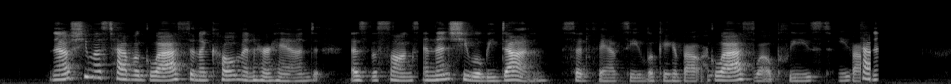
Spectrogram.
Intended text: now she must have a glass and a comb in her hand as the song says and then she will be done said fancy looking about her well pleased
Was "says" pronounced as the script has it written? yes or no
no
